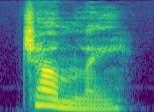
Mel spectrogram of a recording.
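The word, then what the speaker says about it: Cholmondeley: m o n d e l e y chumley c i r e n c e s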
